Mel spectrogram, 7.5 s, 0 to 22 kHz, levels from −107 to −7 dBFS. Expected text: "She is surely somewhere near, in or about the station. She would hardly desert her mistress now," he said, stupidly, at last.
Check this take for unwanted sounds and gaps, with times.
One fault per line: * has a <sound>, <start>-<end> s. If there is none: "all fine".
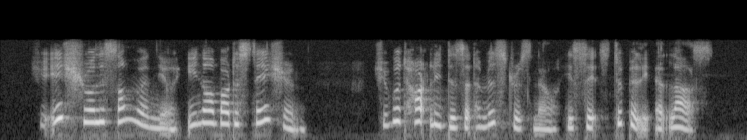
all fine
